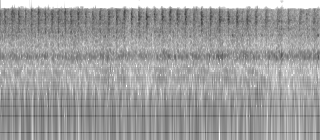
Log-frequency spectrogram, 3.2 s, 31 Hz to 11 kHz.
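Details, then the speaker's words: Yamaha Fino 125 scooter engine runs rough and clattery with an uneven rapid rattle, louder as rpm rises. It stalls when the throttle is released and gives no smoke. Noise comes from valve clearance set too tight, not piston or bore wear. "Suaranya parah, semakin digas keras, suaranya semakin keras. Semakin naik RPM, suaranya ikut naik. Suara berisiknya."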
